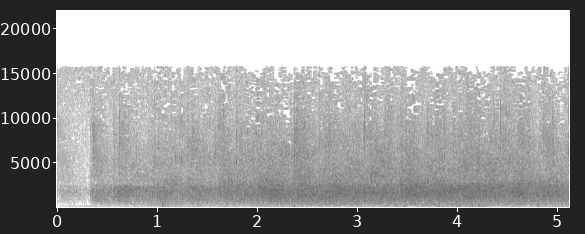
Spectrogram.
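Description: Congregation applauding, the clapping starting just after the start and then holding steady.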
